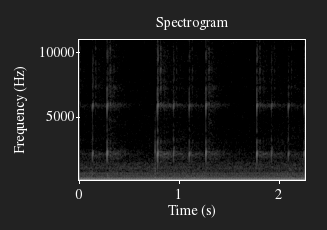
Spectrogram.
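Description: Steady low electrical hum with a few faint soft clicks of a pointed tool pressing a small paper bow onto a paper bag.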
